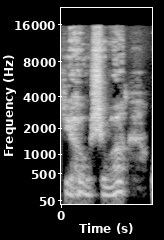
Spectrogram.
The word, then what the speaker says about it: Yehoshua: In 13:16, Moses makes a name change, calling Oshea, the son of Nun, Yehoshua, pronounced Yehoshua, or as we know him, Joshua.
